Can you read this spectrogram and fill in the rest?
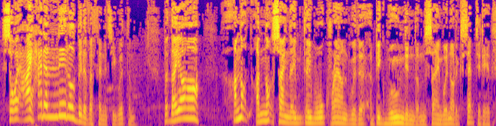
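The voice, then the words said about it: English accent. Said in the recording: “in England, I have an English accent ... Over here in Ireland, I have an English accent”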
